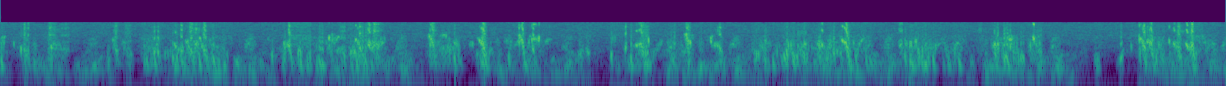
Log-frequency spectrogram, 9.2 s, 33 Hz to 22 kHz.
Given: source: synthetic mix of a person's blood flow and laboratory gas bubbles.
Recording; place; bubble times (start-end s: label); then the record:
Doppler ultrasound of blood flow; precordium
0.00-0.53 s: bubbles
0.79-1.01 s: bubbles
1.05-1.75 s: bubbles
2.00-2.92 s: bubbles
3.19-4.15 s: bubbles
4.32-4.45 s: bubbles
4.55-5.47 s: bubbles
5.61-6.58 s: bubbles
6.72-7.84 s: bubbles
8.20-8.28 s: bubbles
8.37-9.16 s: bubbles
From the record:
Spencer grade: 4 (maximum detectable bubble signal sounding continuously throughout systole and diastole of every cardiac period, and overriding the amplitude of the normal cardiac signals); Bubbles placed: only in the low amplitude regions of the cardiac cycle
